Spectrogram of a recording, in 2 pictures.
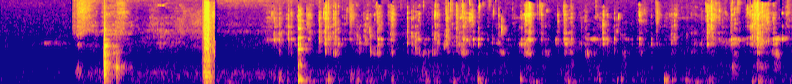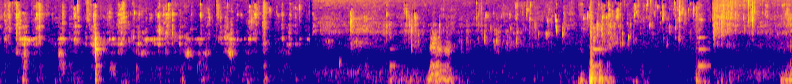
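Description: Food being prepared, with no speech. In the first few seconds there are three sharp knocks. Then a wooden spoon stirs a wet seasoning sauce in a glass bowl, making many light clicks and scrapes. Near the end, cooked Indomie Mi Goreng noodles drop wetly into the glass bowl with two heavier thuds.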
